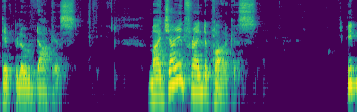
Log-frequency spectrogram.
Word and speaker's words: Diplodocus: story today the Diplodocus make sure you pronounce it Diplodocus and not Diplodocus my giant friend Diplodocus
